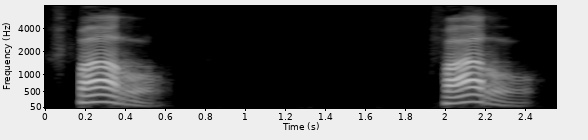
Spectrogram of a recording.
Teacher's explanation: এখানে দেখেন রয়ের উপরে সাকিন, তাই না? আর র সাকিনের ডান দিকে জাবার এসছে, তাই র সাকিনকে পুর করে পড়তে হবে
